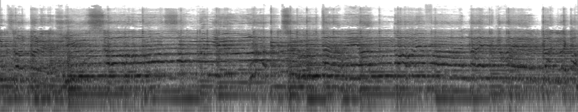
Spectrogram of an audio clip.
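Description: A live solo vocalist singing long, sliding notes into a microphone over looped music with low held bass notes.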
